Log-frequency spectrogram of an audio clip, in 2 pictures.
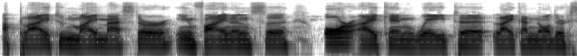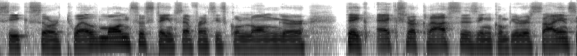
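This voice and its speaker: A young man from Italy with an Italian accent, chatting casually as a podcast co-host in halting, hesitant phrases. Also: medium pitch, a bit bright, clean tone. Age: young adult. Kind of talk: casual conversational podcast talk.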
